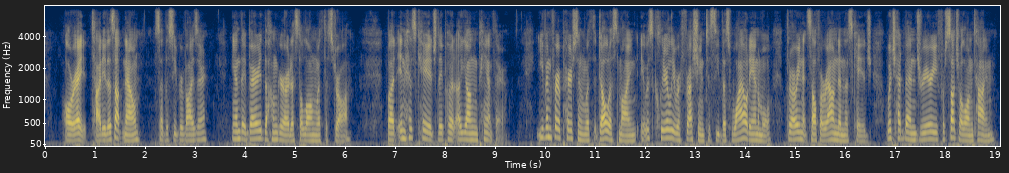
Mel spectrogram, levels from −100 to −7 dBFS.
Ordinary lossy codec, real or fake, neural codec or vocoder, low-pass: Opus, 64 kbps; fake; codec, 16 kHz, 4.8 kbps, FACodec; 7.2 kHz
